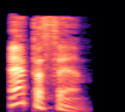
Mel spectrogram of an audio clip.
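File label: "apophthegm", British English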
